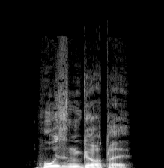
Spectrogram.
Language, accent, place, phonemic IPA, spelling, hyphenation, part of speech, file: German, Germany, Berlin, /ˈhoːzn̩ˌɡʏʁtəl/, Hosengürtel, Ho‧sen‧gür‧tel, noun, De-Hosengürtel.ogg
- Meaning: trouser belt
